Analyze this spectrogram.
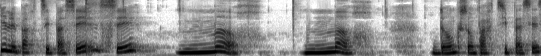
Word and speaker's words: mort: pas donc il est mort et je peux dire elle est morte donc vous voyez qu'il la mort je ne prononce pas le T à la fin elle est morte je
